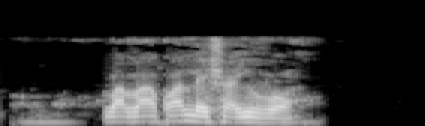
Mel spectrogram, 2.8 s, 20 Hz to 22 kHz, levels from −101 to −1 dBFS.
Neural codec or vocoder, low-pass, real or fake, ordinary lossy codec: none; 7.2 kHz; real; AAC, 48 kbps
